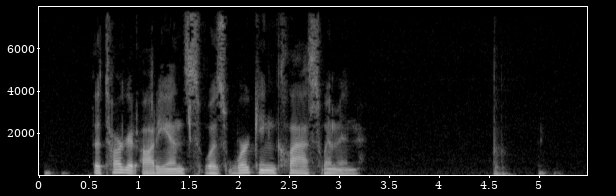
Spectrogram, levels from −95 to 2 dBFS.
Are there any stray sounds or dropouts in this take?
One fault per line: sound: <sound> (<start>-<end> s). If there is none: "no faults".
sound: thud (4.5-4.8 s)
